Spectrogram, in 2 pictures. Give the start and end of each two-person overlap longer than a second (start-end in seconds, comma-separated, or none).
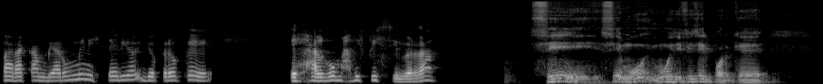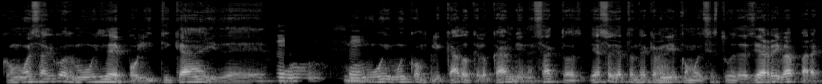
none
